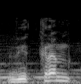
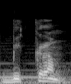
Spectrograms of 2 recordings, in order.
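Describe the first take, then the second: First: The word begins with a v sound. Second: The word begins with a b sound. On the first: This is the standard form of the word. "व की जगह ब लिखा हुआ है" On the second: This is the form written in the text. "ब लिखा हुआ है"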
